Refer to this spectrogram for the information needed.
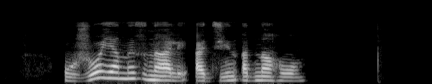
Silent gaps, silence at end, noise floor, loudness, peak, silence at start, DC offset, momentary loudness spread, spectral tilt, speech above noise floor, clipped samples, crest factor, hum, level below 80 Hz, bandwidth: none; 1.3 s; -69 dBFS; -17 LUFS; 0 dBFS; 0.65 s; under 0.1%; 13 LU; -6 dB/octave; 52 dB; under 0.1%; 18 dB; none; -62 dBFS; 7.8 kHz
